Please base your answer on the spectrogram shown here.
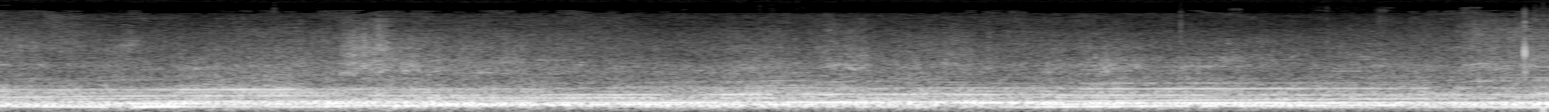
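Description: Several BMW Mini race cars in a Mini Challenge Clubsport circuit race at Pembrey drone steadily with continuous engine noise, a dense layered roar that holds level throughout with no clear single pass-by.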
